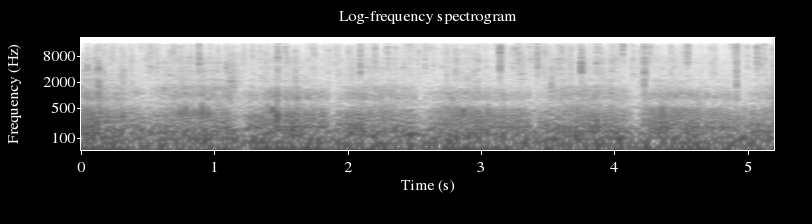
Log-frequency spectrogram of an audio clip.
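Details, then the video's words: Cozy crackling fireplace with a purring cat for sleep: a strong, deep, even purr with rhythmic inhale-exhale swells near one second apart, accompanied by sharp intermittent crackles and snaps of fire. "Purring Cat with Cozy Crackling Fireplace Sound"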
